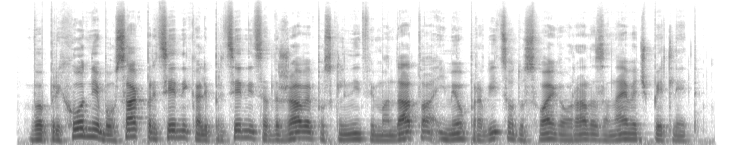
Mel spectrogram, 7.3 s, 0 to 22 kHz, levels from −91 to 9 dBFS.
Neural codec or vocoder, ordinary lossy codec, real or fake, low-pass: none; none; real; none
